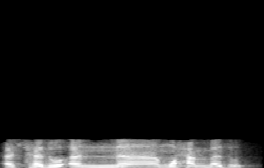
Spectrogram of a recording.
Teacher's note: قد يقول مؤذن أشهد أن، يشبع الفتحة وتصبح ماذا؟ تصبح ألف، أشهد أن محمد، وهذا غير صحيح، وهكذا في ألفاظ الأذان.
